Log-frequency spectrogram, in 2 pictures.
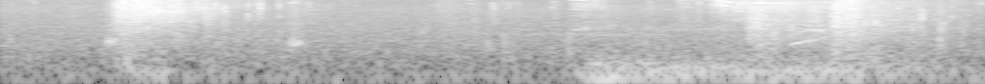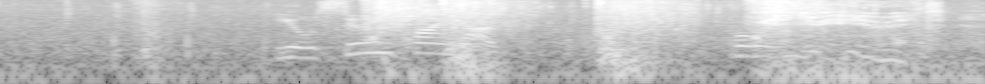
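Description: Heavy blades clash and strike in a fierce fight.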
